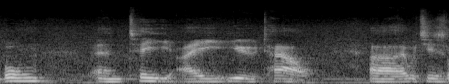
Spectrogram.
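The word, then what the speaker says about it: Vũng: of these days it's spelled vu ng but pronounced boom and tau tau which is like a seaside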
